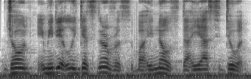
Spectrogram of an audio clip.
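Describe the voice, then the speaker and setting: A man narrates a scripted fiction story in a mid-range voice. Music plays clearly underneath his reading. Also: medium pitch, quick pace, darkish tone. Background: music bed.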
